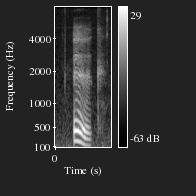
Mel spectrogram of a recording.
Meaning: 1. they (a group of people previously mentioned) 2. they (a group of animals, plants, or things previously mentioned)
- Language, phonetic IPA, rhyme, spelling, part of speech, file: Hungarian, [ˈøːk], -øːk, ők, pronoun, Hu-ők.ogg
